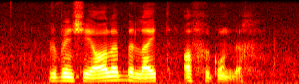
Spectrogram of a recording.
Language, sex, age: Afrikaans, male, 19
